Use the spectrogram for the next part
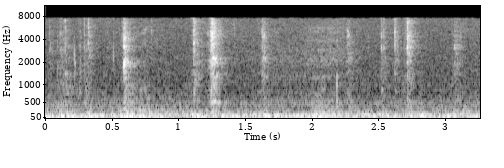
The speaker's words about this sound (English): Once again, folks, he's shuffling the deck.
